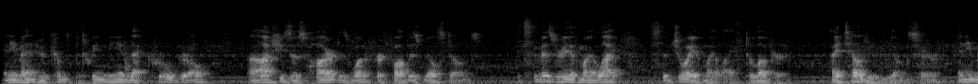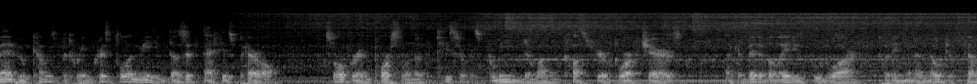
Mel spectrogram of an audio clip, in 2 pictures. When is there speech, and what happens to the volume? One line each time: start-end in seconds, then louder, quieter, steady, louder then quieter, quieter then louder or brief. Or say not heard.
0.0-19.5 steady.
